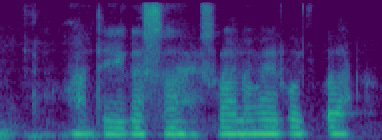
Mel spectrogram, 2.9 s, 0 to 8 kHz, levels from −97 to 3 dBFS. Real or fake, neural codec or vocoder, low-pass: fake; codec, 24 kHz, 6 kbps, HILCodec; 7.2 kHz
